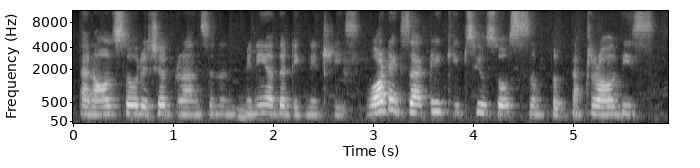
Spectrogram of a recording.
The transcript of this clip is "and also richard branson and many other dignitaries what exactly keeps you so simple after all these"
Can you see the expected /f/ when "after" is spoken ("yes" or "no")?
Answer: yes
